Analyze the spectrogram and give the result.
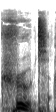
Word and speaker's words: Crute: So the details on this young man, his name is Jimmy the Brute Crute. I hope I pronounced his last name right, because it rhymes with brute.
